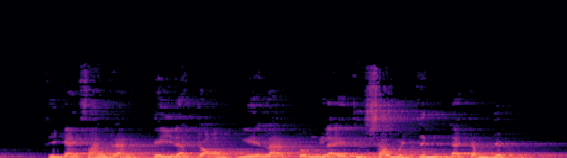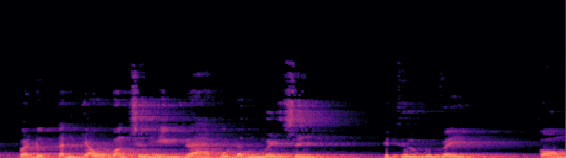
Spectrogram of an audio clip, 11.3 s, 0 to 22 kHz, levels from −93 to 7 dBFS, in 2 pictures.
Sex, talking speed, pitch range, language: male, 170 wpm, 135-200 Hz, Vietnamese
